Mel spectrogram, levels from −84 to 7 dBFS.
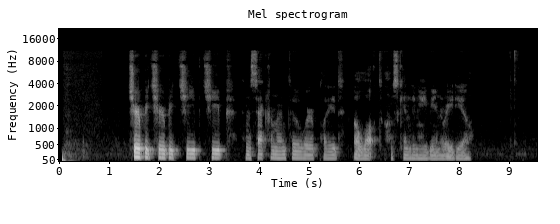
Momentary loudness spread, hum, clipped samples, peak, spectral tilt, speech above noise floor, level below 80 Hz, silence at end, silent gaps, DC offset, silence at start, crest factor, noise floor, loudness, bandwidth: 16 LU; none; under 0.1%; 0 dBFS; -6.5 dB/octave; 43 dB; -46 dBFS; 1.3 s; none; under 0.1%; 0.05 s; 26 dB; -68 dBFS; -26 LUFS; 11.5 kHz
